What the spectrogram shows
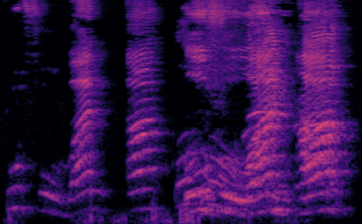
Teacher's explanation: ایک 6 حروف میں سے کوئی بھی حرف نون ساکن یا تنوین کے بعد آ جائے تو اظہار کا قاعدہ ہوتا ہے، یعنی ظاہر کرنا. یہاں پر ہم اس کو ظاہر کر کے پڑھیں گے واو دو زبر ون، یہاں غنہ نہیں کریں گے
